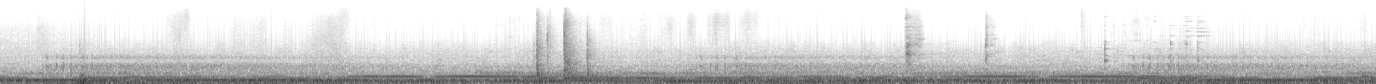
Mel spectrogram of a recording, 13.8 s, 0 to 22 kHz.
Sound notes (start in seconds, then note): 9.0 Sean coughs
